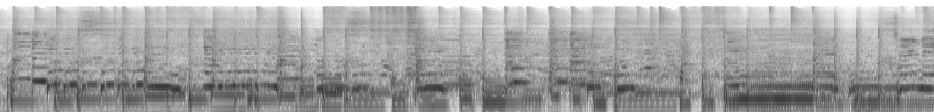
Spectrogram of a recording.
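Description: A live blues band playing: a lead electric guitar with bent notes over bass and a drum kit.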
